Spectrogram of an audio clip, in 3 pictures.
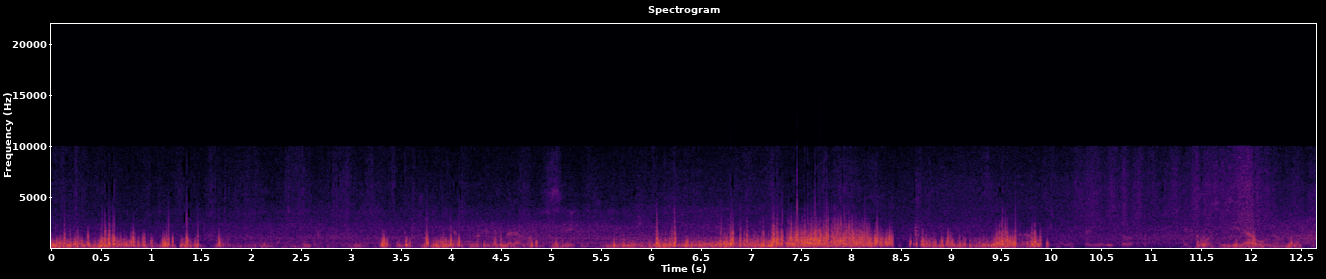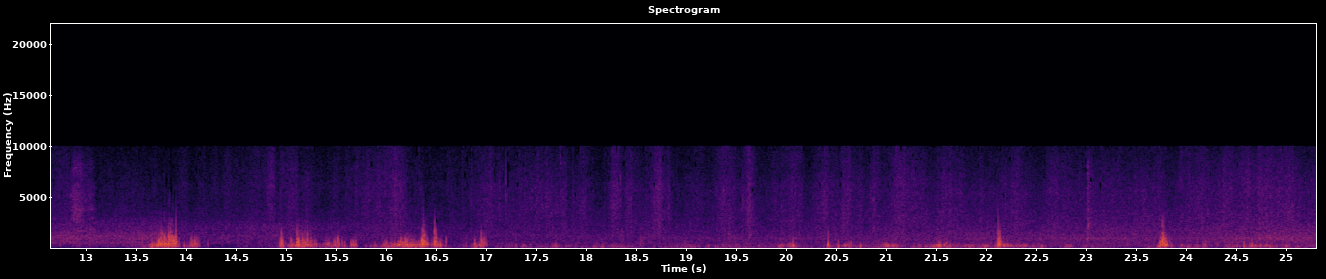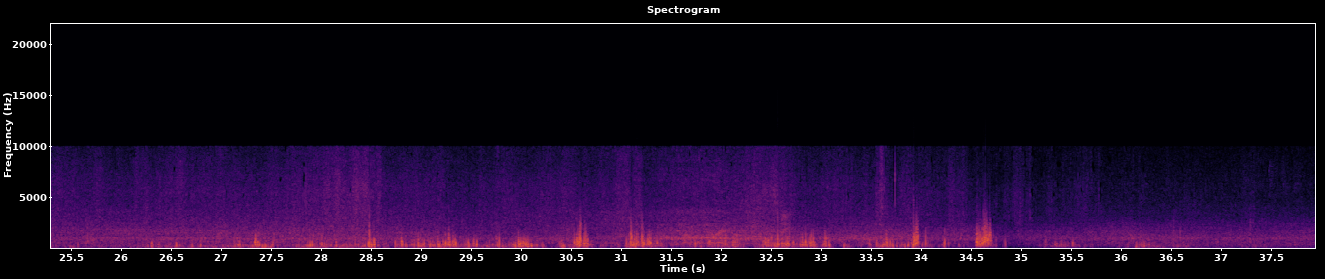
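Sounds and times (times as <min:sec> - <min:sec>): passing car traffic: 0:00.0 - 0:37.9
wind buffeting microphone: 0:00.0 - 0:37.9.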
